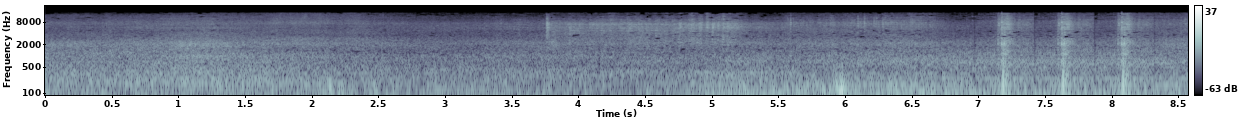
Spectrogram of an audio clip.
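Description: Wind buffeting the microphone, then a BMX bike landing a drop from a concrete ledge onto paving: a low thud about six seconds in, followed by three sharp clacks over the next two seconds. The landing is on an underinflated front tyre.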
